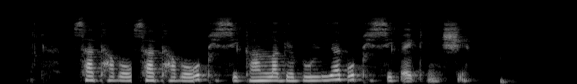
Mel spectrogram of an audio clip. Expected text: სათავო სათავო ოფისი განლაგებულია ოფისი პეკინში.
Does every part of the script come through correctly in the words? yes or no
yes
